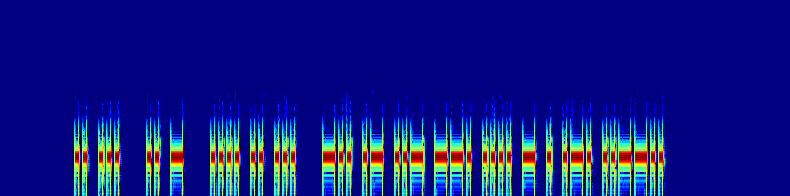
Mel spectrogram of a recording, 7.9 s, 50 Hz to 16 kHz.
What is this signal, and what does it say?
Morse code, heard as a keyed tone, about 30 wpm, 700 Hz. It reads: IS IT HIS DAUGHTER?
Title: Sentences from Top 1500 Words 30wpm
